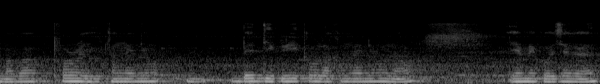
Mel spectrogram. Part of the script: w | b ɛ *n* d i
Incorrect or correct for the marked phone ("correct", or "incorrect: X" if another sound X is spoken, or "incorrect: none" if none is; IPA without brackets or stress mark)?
incorrect: none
